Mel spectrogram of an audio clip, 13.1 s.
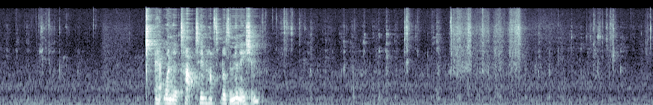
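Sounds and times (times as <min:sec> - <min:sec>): chewing crispy fries: 0:00.0 - 0:01.8, 0:05.4 - 0:13.0.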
